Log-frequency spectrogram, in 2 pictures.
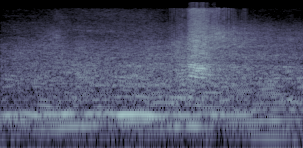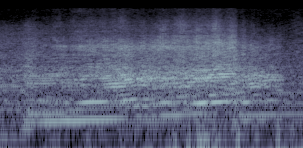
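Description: Race cars lap a circuit during a session at the Bangsaen Grand Prix, engines rising and falling as they pass at a distance, with revving and shifting in an overlapping, continuous wash of motor noise.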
